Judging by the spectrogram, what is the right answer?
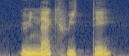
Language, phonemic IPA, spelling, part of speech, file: French, /a.kɥi.te/, acuité, noun, Fr-acuité.ogg
- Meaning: acuteness, acuity: 1. sharpness 2. acuity, sharpness, keenness 3. intensity 4. accuracy, precision 5. urgency, seriousness 6. sharpness, shrillness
